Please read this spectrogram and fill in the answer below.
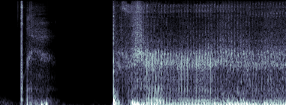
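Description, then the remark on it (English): A person imitates a cat purring with a steady, low, rattling drone that runs for over two seconds, preceded by a brief breathy vocal noise and a short pause. “I'll insert an old film projector sound into where I just did that cat purring sound.”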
